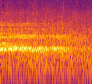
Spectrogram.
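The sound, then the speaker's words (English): An audience cheers and applauds for a band as it enters, in a steady, sustained roar of many voices that holds at an even level throughout. “All right, so let's put our hands together and give a wild, loud cheer for our band.”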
